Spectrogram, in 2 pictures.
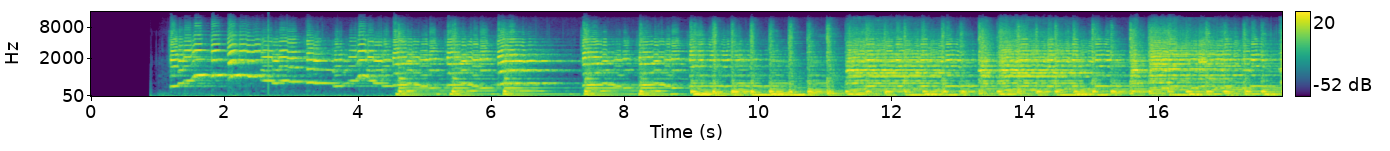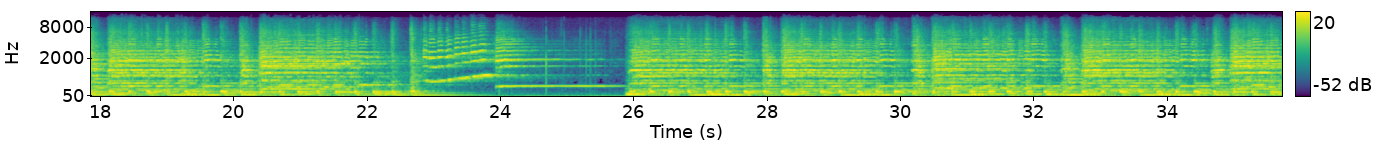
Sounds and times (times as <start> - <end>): Clarinet: 1.1 - 35.7.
